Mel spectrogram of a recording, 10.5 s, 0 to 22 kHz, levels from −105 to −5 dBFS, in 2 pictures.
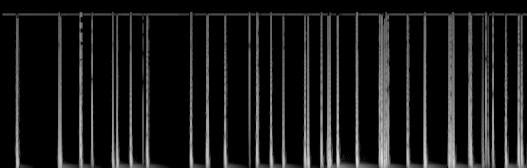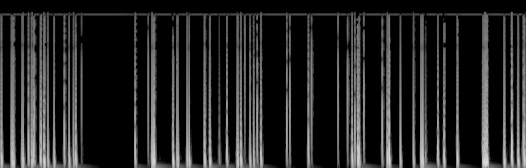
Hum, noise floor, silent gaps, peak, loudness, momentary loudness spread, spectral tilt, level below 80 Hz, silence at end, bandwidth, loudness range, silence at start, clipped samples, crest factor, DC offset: none; -73 dBFS; none; -8 dBFS; -35 LUFS; 11 LU; -5.5 dB/octave; -48 dBFS; 0 s; 17 kHz; 3 LU; 0.15 s; under 0.1%; 26 dB; under 0.1%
